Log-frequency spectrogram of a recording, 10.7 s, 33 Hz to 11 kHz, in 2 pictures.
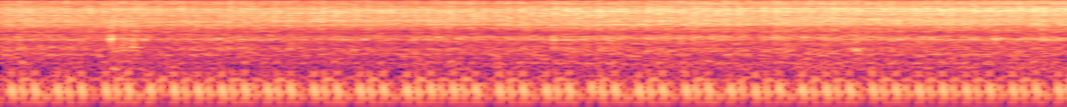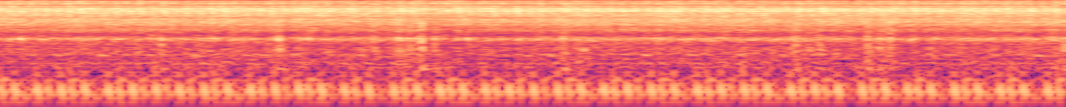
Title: Harley Davidson fat boy 2016 strange noise coming from this part, anyone have same issue?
